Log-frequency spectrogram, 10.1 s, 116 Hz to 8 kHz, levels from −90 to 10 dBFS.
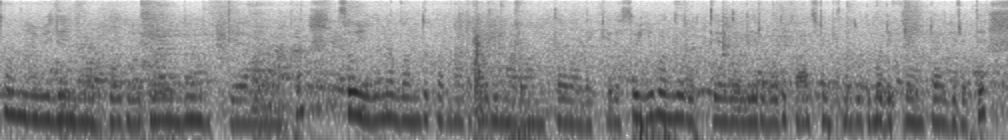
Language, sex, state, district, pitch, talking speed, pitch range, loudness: Kannada, female, Karnataka, Dharwad, 210 Hz, 115 wpm, 200-225 Hz, -18 LUFS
